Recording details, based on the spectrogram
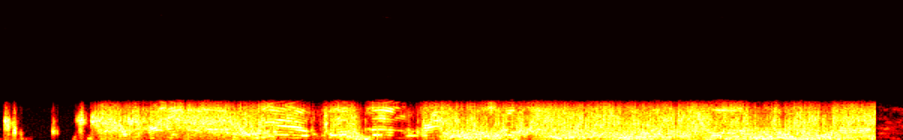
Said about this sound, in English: We'll get him on a better line. We'll get somebody else in. I think he's out on a boat, uh, maybe in Hades.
